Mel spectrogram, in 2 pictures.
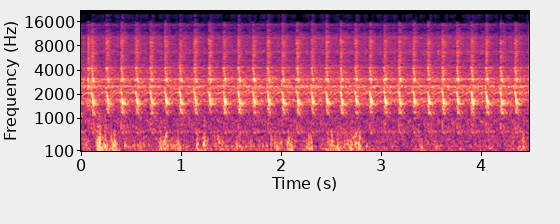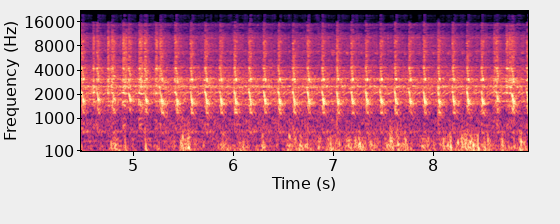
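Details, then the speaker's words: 2018 Lance Cali Classic 125cc scooter cranking; spark plug confirmed sparking; fast, even starter chatter at about three and a half beats a second, never fires. Owner says it is not getting fuel. "battery back on back on back on you see this thing did not getting gas"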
